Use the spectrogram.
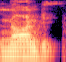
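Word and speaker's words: Nadi: We came into the city of Nandi. Uh, it's spelled N- A DI, but they pronounce it Nandi.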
